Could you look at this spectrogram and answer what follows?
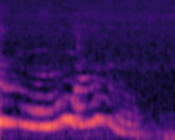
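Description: A husky lets out a single short, close howl that wavers up and down in pitch, like talking, then trails off into a soft whimper.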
